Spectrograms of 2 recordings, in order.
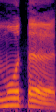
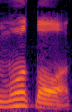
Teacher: Karena huruf to itu dia tebal hurufnya ya. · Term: huruf tebal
